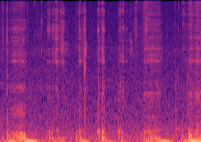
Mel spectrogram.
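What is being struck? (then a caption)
Plaster excavation block. A small chisel tool scrapes and digs into a solid plaster block sitting in a tray. The result is a run of dry, gritty scratches and crumbly rasps that swell and fade in short bursts. Low thuds sit under bright, hissy scraping noise.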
